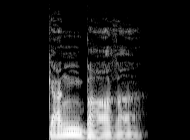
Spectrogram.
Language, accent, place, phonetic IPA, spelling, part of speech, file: German, Germany, Berlin, [ˈɡaŋbaːʁɐ], gangbarer, adjective, De-gangbarer.ogg
- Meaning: 1. comparative degree of gangbar 2. inflection of gangbar: strong/mixed nominative masculine singular 3. inflection of gangbar: strong genitive/dative feminine singular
